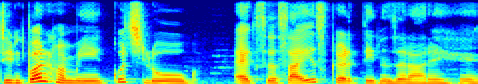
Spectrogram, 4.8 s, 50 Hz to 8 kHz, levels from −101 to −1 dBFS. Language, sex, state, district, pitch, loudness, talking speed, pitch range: Hindi, male, Chhattisgarh, Raipur, 195 Hz, -21 LUFS, 140 wpm, 185-215 Hz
